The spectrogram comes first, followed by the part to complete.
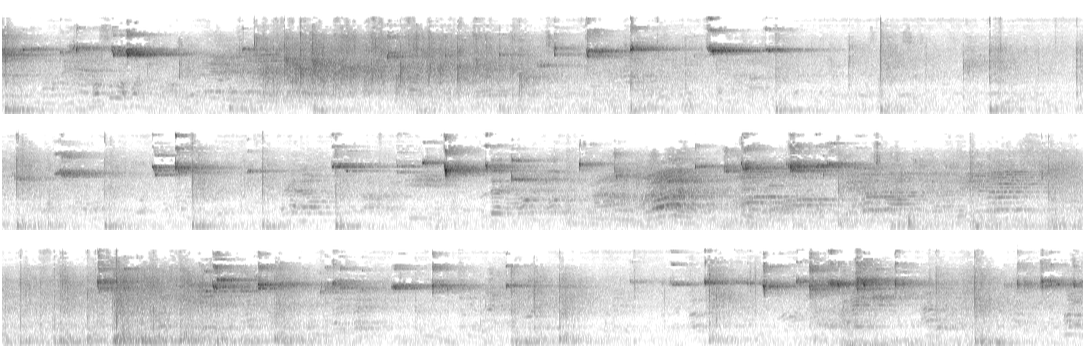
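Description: Live high-school basketball game sound in an echoing gym: a basketball dribbling and bouncing, sneakers squeaking on the hardwood, and players' and spectators' voices. One sharper, louder knock comes about halfway through.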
